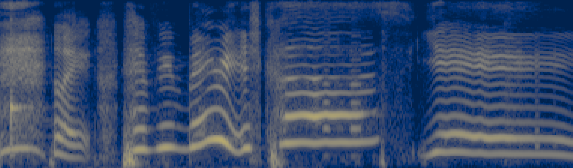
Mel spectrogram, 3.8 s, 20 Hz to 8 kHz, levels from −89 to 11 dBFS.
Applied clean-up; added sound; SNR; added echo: none; Bowed string instrument; 13 dB; none.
